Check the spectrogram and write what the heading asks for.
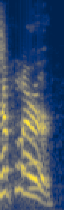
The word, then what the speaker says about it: Keppeler: Keppeler. Keppeler, yes. It's Yes. Keppeler, pronounced Keppeler.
